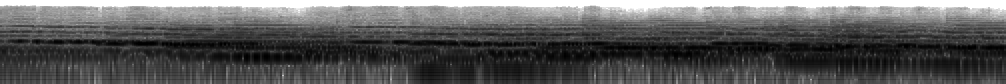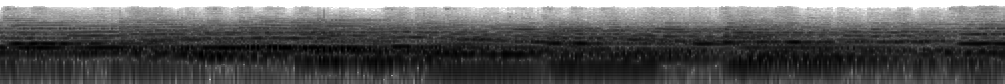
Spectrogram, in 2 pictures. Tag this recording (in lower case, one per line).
music
flute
